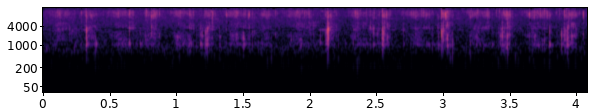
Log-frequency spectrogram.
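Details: Mindy, a six-year-old Shetland Sheepdog, eating her daily raw-food dinner of chicken and beef indoors: crisp, irregular crunching and biting clicks, several per second, in a quiet room with no talking.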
